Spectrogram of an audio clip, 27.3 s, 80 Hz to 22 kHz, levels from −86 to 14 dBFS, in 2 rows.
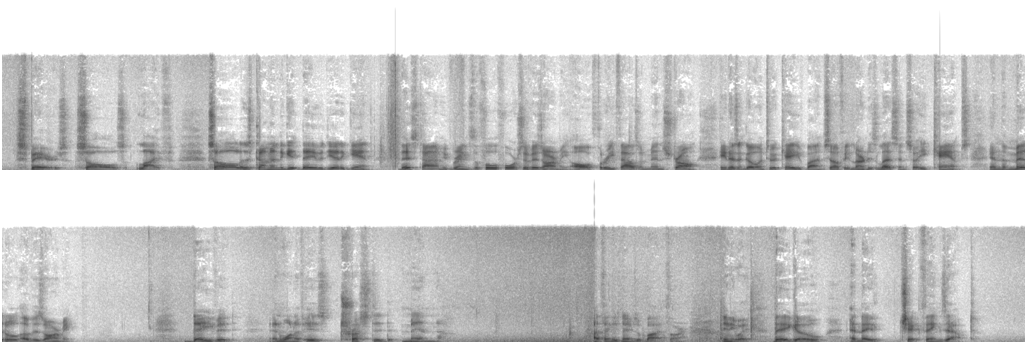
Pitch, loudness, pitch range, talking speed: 120 Hz, -20 LUFS, 100-135 Hz, 145 wpm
